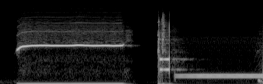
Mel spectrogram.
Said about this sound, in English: What's whistling anyway? You put your lips together and blow. Like this.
